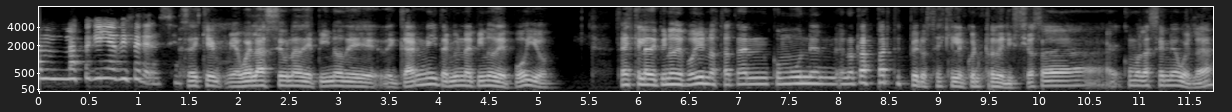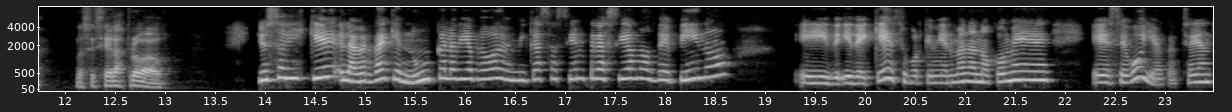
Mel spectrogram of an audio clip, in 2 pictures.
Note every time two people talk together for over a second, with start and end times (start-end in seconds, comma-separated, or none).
none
